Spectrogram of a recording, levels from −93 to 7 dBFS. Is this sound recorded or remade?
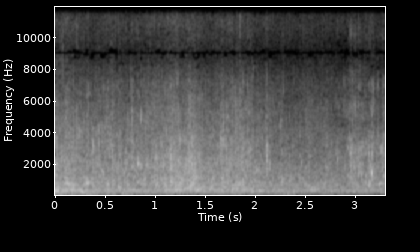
recorded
